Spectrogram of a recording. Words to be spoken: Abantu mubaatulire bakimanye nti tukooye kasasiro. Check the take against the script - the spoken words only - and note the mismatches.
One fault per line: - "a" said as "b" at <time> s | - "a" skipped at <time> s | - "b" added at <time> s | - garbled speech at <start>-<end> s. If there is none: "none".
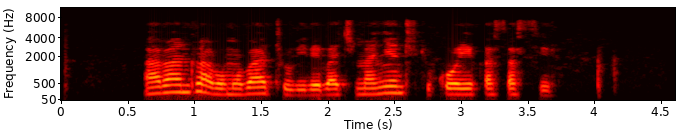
- "abo" added at 1.1 s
